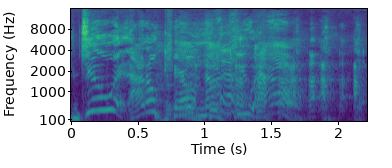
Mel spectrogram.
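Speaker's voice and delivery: acted angry voice, very high, swooping, drawn-out. Retelling own reply to a nephew at dinner: imitating own angry reply. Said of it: "unreasonably mad".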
